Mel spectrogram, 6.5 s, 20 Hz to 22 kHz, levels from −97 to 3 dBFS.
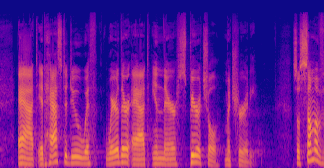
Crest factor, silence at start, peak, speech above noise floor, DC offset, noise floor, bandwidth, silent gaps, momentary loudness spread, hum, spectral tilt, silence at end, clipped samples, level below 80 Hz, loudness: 20 dB; 0.35 s; -6 dBFS; 37 dB; under 0.1%; -63 dBFS; 16 kHz; none; 11 LU; none; -4.5 dB/octave; 0 s; under 0.1%; -62 dBFS; -26 LUFS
